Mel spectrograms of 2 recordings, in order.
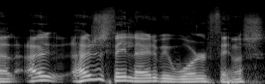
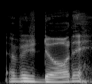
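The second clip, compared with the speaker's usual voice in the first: Fermanagh border accent, Dotty said broad with a flat vowel; Everybody's Dotty in a broad border accent; faster than usual. Shown as a demonstration. Explaining the border word for daddy, Fermanagh border accent. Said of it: "They're very raw".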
